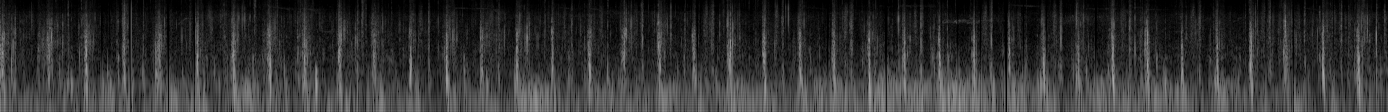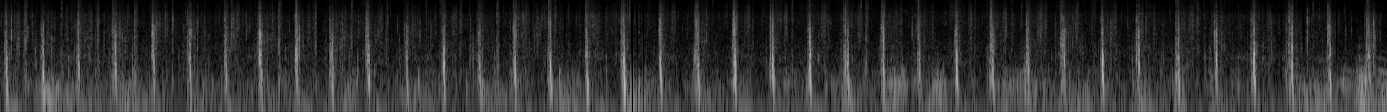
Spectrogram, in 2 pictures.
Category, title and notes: Sound effects > Human sounds and actions
A person running on gravel with birds chirping in the background.
birds, nature, park, run, running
